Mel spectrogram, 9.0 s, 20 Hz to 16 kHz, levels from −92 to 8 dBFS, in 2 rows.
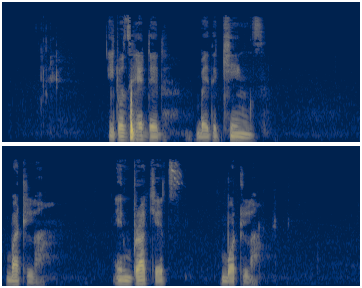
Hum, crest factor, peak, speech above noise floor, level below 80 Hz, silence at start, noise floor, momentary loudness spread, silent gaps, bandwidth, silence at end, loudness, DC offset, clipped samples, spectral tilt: none; 32 dB; -2 dBFS; 48 dB; -58 dBFS; 1.35 s; -77 dBFS; 21 LU; none; 11.5 kHz; 1.3 s; -30 LUFS; under 0.1%; under 0.1%; -6 dB/octave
